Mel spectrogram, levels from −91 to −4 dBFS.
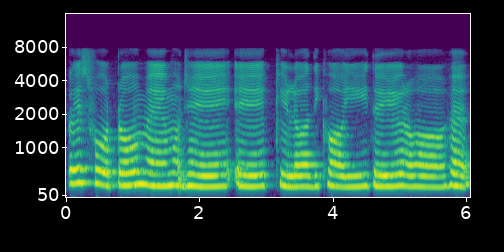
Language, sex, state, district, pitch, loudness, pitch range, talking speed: Hindi, female, Madhya Pradesh, Umaria, 230 Hz, -12 LUFS, 220-240 Hz, 100 wpm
